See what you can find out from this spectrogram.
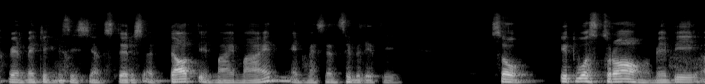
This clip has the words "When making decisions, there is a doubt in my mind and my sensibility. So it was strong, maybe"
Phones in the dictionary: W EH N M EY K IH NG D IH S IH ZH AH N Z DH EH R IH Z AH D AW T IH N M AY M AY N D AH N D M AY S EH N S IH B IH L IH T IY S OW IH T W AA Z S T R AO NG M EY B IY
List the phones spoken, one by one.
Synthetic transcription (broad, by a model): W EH N M EY K IH NG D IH S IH S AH N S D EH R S AH D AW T IH N M AY M AY N D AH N M AY S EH N S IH B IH L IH T IY S OW IH T W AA S T R AO NG M EY B IY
